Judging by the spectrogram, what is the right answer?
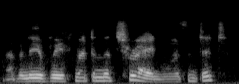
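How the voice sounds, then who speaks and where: A performer playing a flustered, polite gentleman on the run in an amateur radio play, halting and exclamatory, over a muffled video call. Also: low voice, breathy edge, no echo. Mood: wry, urgent.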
